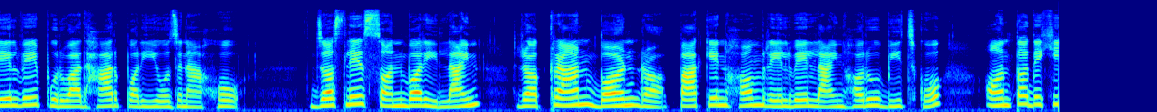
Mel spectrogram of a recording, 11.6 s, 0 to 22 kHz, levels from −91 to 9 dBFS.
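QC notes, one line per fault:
10.59–11.58 s, cut-off end: the speech just stops dead at 10.59 s, mid-sound, and the last second is flat digital silence with no natural tail or room decay. That's what you get when the final buffers never make it to disk or the output.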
